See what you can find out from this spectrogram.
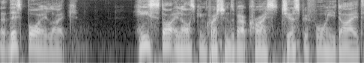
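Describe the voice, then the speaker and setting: A man with an English accent, somewhat breathy, at a moderate pace with ordinary pitch variation, on a very clean recording with a silent background. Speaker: evangelist. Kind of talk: casual chat.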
